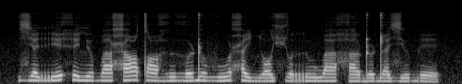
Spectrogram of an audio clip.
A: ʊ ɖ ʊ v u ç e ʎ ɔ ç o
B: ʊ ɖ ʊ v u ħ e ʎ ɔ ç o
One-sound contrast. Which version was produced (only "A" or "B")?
B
